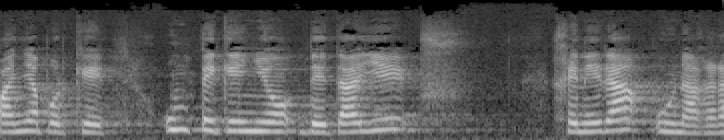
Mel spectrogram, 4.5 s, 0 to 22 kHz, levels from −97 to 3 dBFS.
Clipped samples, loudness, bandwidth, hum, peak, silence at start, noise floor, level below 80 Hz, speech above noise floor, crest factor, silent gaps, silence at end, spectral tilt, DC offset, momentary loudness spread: under 0.1%; -21 LUFS; 18.5 kHz; none; -2 dBFS; 0 s; -50 dBFS; -62 dBFS; 28 dB; 20 dB; none; 0 s; -2 dB/octave; under 0.1%; 14 LU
